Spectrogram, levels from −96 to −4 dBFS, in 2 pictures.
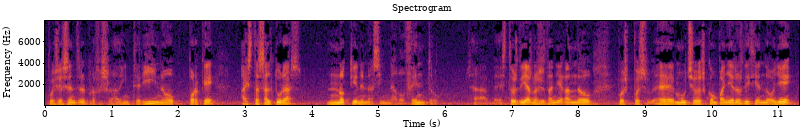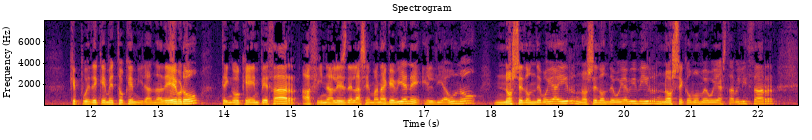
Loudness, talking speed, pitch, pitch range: -21 LUFS, 180 wpm, 150 Hz, 135-165 Hz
